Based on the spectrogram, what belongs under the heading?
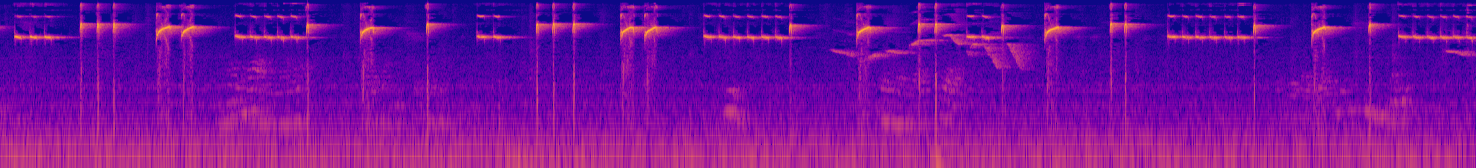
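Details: Brown-throated sunbird singing the chattering 'nembak ngerol' style on a master tape for training cage birds: repeated phrases of a brief high trill ending in a sharp, piercing upward note, about one phrase per second.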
